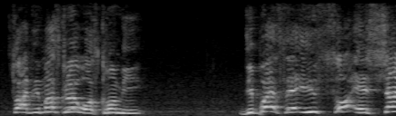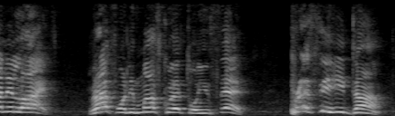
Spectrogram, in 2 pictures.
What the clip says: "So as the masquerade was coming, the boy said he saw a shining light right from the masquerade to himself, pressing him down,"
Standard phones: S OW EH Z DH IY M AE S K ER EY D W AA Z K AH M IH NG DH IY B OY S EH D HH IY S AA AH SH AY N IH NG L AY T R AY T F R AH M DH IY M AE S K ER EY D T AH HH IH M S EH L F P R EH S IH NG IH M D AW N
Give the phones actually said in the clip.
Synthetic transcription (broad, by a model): S OW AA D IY M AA S K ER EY W AA S K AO M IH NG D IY B OY S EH HH IY S AA AH SH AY N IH L AY T R AY T F R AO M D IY M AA S K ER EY T AH HH IH M S EH L F P R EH S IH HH IH M D AW N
